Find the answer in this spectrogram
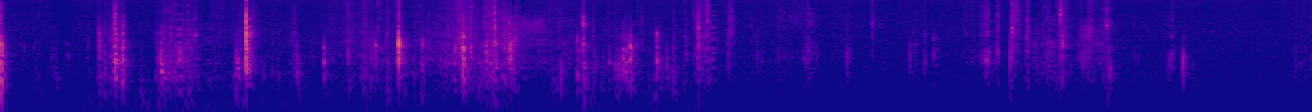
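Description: Plastic packaging crinkling and crackling as it is handled, in irregular clusters of sharp crackles that thin out after the middle, with a few more about five seconds in.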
